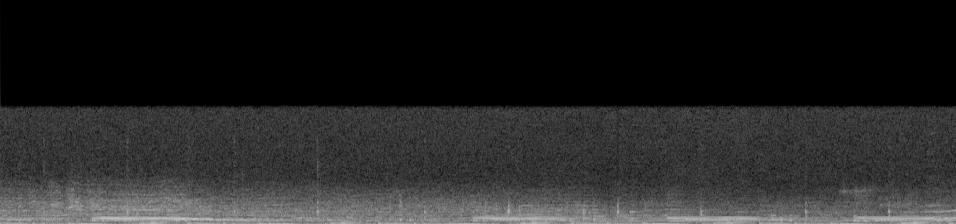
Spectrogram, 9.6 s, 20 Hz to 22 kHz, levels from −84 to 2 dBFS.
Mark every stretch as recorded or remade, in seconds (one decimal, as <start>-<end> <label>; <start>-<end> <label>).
0.0-5.4 recorded; 5.4-7.6 remade; 7.6-9.6 recorded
